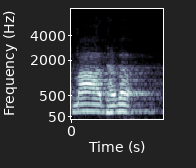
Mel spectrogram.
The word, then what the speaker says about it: Madhava: The name Madhava in most modern English languages is pronounced Madhav. With the exception, the one exception I know is Kannada language, which is not spoken in Canada.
